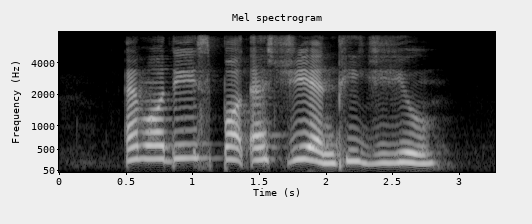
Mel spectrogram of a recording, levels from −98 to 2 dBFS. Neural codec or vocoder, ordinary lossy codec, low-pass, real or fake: vocoder, 44.1 kHz, 128 mel bands every 512 samples, BigVGAN v2; none; 7.2 kHz; fake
